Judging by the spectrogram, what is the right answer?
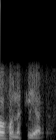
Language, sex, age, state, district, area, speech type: Marathi, male, 30-45, Maharashtra, Yavatmal, urban, conversation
